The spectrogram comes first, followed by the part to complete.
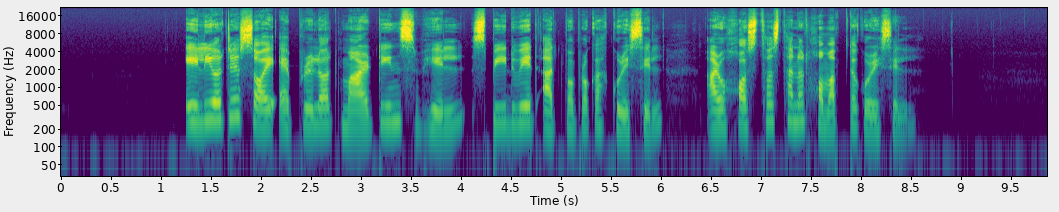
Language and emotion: Assamese, neutral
